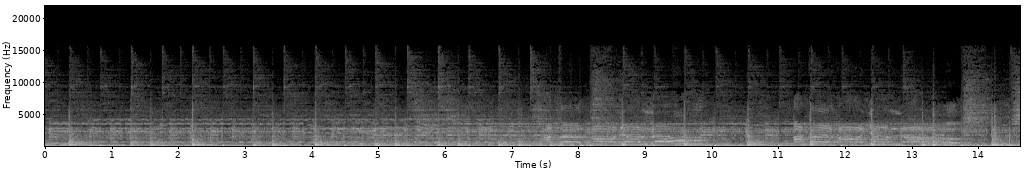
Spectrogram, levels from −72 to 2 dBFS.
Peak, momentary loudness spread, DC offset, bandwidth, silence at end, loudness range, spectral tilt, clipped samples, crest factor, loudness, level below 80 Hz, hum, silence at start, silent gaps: -6 dBFS; 3 LU; under 0.1%; 16 kHz; 0 s; 2 LU; -5 dB/octave; under 0.1%; 16 dB; -22 LUFS; -34 dBFS; none; 0 s; none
